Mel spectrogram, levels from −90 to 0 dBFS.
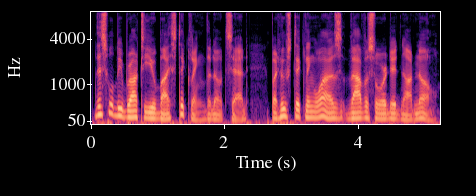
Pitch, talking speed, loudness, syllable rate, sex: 105 Hz, 220 wpm, -17 LUFS, 4.8 syllables/s, male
